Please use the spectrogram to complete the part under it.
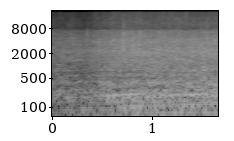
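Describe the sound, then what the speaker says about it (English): Steady rain falls at night, a soft, even hiss of drops on surfaces throughout the short stretch, fairly quiet and with no voices over it. "it's a rainy night, ladies and gentlemen"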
